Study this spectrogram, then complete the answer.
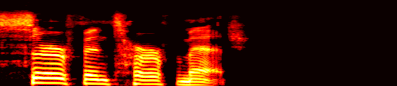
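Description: A middle-aged man speaks emphatically into a nearby microphone.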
